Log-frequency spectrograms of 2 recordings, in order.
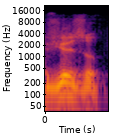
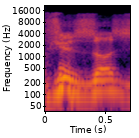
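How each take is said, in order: First: The name ends on the vowel with no s. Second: The name ends with an audible s sound. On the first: This is how it is said in Haiti. "mais en Haïti, c'est Vieuxo" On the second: This is how people from outside Haiti say it. "Vieuxos, généralement, c'est qui ne sont pas d'Haïti"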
